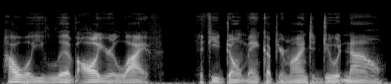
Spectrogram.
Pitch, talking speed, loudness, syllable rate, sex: 95 Hz, 275 wpm, -19 LUFS, 5.0 syllables/s, male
